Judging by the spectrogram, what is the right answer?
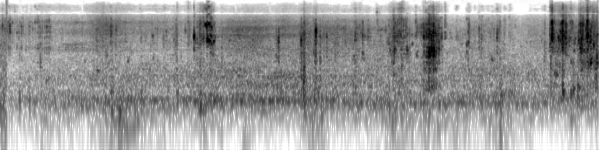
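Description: A walleye being lowered into a fishing boat's livewell: a few short knocks and splashes over a steady low hum.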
